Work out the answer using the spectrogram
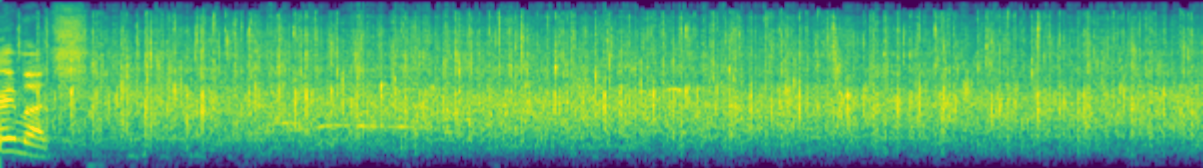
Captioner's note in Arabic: تصفيق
